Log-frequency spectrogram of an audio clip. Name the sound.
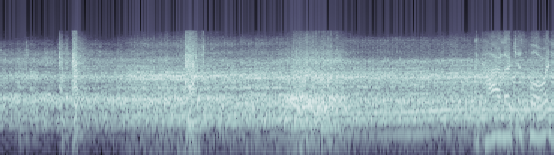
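car engine running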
